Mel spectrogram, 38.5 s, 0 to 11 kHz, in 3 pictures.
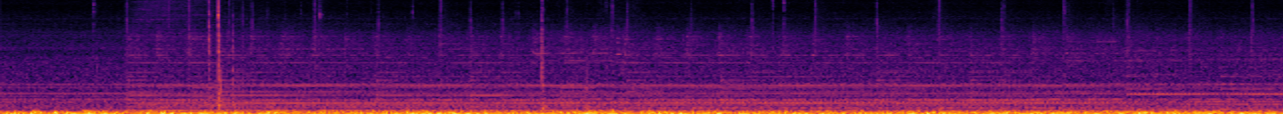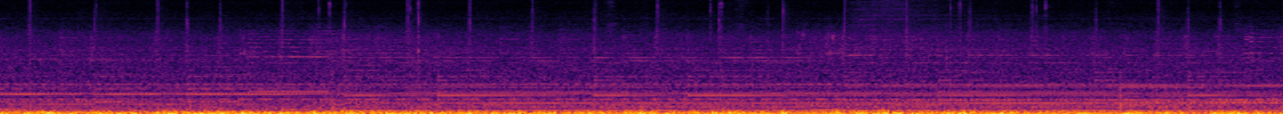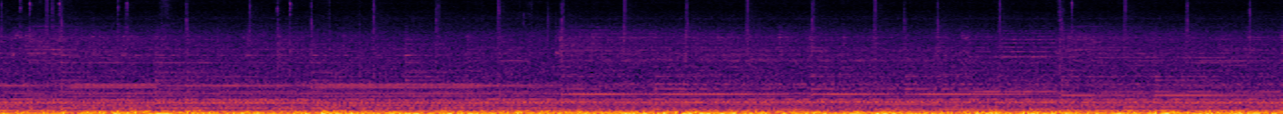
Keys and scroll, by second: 2.2 Up, 3.2 Left, 4.1 Up, 4.7 Down, 5.1 Up.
